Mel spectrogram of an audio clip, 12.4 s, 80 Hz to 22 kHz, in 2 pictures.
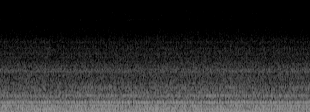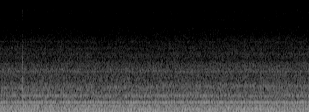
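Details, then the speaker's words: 2011 Ford Ka 1.2 reported with a slight misfire (scan showed P0203), started after sitting about four days, before repair: idle at a slightly uneven beat, about two pulses a second, with an occasional faint stumble; intermittent misfire at idle. "he's definitely he's doing his every now and then"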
